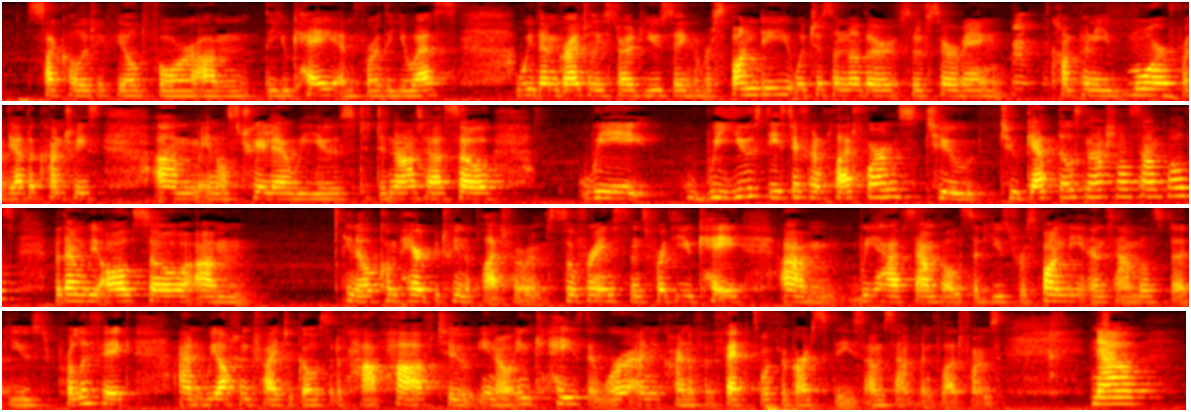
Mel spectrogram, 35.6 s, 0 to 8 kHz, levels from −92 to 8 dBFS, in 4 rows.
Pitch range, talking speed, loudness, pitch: 170-190 Hz, 175 wpm, -21 LUFS, 175 Hz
